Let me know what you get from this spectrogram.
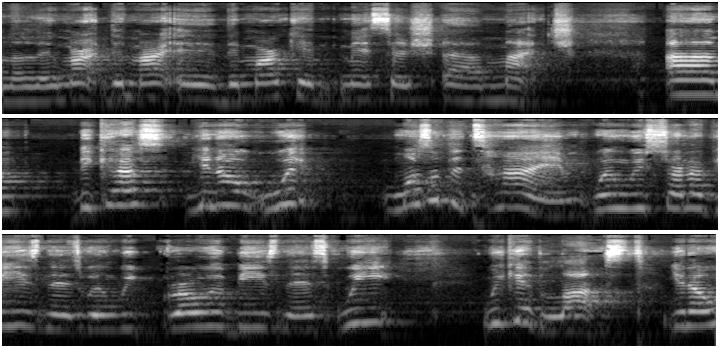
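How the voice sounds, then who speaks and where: Earnest Ecuadorian woman coaching, high voice. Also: a bit bright. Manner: earnest, many restarts and fillers. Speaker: business coach. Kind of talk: online masterclass talk.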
